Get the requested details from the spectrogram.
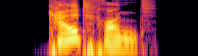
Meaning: cold front
- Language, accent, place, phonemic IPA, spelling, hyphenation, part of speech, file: German, Germany, Berlin, /ˈkaltˌfʁɔnt/, Kaltfront, Kalt‧front, noun, De-Kaltfront.ogg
